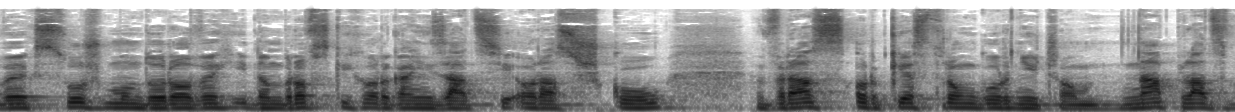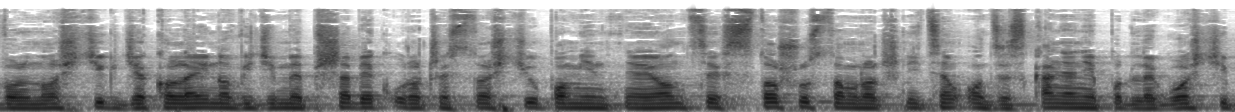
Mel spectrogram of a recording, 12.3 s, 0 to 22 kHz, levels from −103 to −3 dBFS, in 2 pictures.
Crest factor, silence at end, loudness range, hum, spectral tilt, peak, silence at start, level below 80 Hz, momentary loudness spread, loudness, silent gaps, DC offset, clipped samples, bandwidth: 16 dB; 0 s; 1 LU; none; -5 dB/octave; 0 dBFS; 0 s; -46 dBFS; 5 LU; -18 LUFS; none; under 0.1%; under 0.1%; 17 kHz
